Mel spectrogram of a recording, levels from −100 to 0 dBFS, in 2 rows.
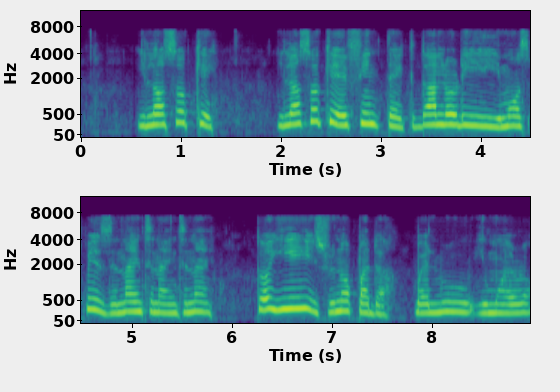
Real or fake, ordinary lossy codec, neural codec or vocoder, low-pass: fake; none; codec, 16 kHz, 4.8 kbps, FACodec; 7.2 kHz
